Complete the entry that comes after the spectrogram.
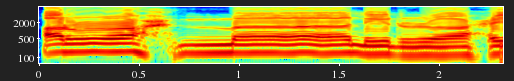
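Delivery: slow melodic tajweed chant; Quran recitation. Acted. Teacher recites the opening verses, slow melodic chant. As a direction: intone each verse, holding the long vowels.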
